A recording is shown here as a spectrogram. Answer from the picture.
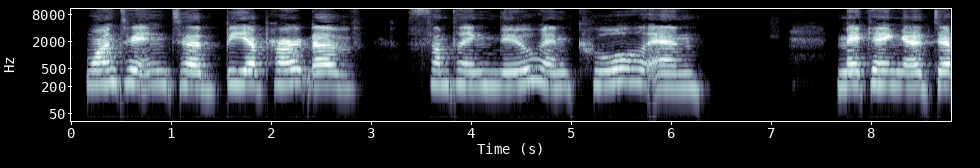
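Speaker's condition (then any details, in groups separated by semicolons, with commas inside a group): ALS; slow progressing, about seven years since diagnosis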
